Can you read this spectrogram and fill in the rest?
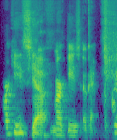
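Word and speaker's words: Marques: how to say his first name mares yeah mares okay it's called oh my gosh yeah he's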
